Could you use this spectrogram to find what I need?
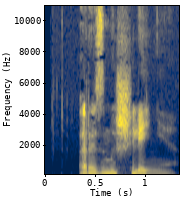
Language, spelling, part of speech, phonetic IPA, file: Russian, размышление, noun, [rəzmɨʂˈlʲenʲɪje], Ru-размышление.ogg
- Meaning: reflection, thought, musing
